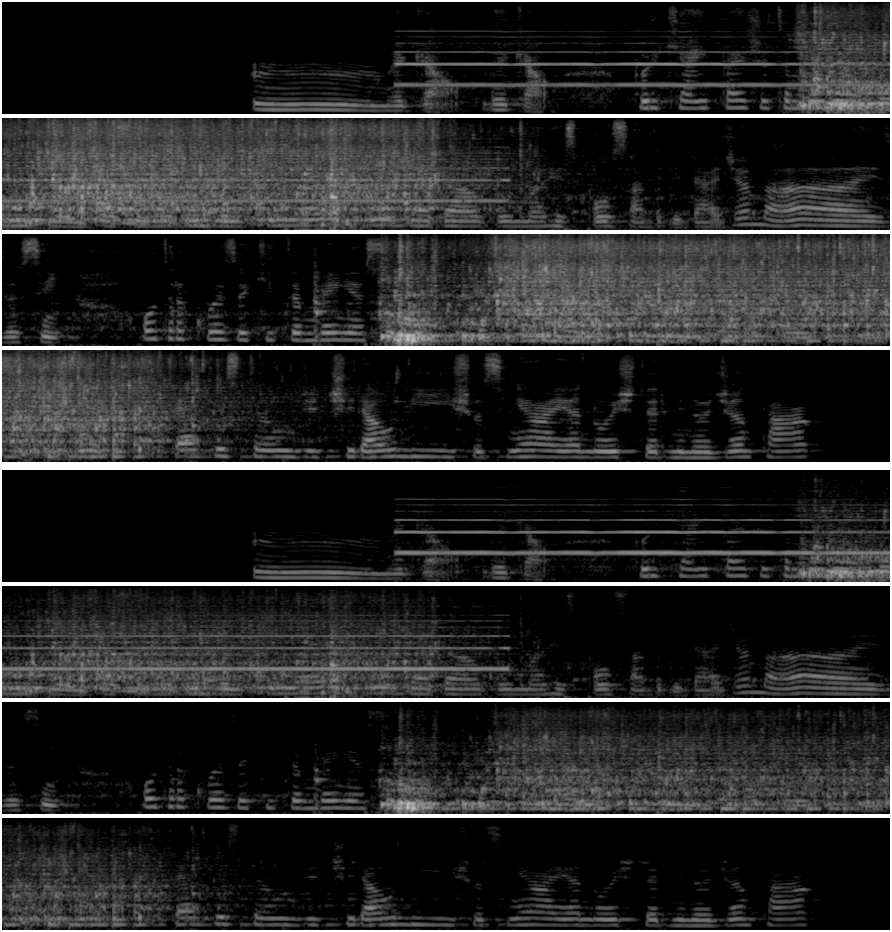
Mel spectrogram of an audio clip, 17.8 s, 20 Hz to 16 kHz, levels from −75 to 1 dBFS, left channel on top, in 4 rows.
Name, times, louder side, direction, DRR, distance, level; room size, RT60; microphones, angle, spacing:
voice 1, 1.2-17.4, left 4 dB, 85° left, 1.1 m, -44 dB
sound 1, 2.0-7.0, right 2 dB, ahead, 0.8 m, -39 dB
Toilet flush, 3.9-7.4 7.6-7.7 8.2-8.3 9.1-9.2 9.8-14.7 15.0-15.1 15.3-15.4 16.4-16.5, left 7 dB, 55° left, 1.0 m, -33 dB
sound 2, 10.9-16.0, right 1 dB, 30° right, 5.6 m, -50 dB
16.5 x 12.0 x 6.6 m
head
